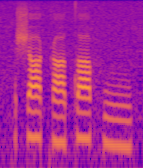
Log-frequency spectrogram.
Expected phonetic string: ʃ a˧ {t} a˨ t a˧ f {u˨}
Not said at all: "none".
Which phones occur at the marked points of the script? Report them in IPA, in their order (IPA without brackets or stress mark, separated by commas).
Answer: k, u˨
